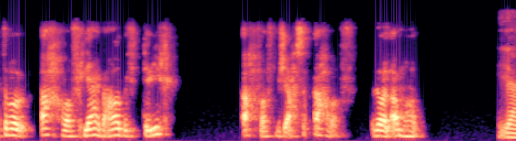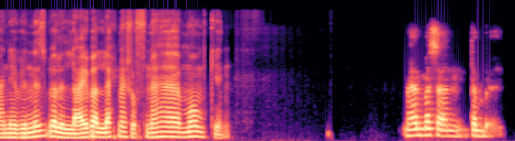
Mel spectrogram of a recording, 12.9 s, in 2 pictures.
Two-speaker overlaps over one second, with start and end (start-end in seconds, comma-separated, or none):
none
